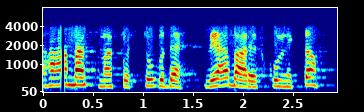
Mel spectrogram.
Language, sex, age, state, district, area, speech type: Sindhi, female, 45-60, Maharashtra, Thane, urban, conversation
